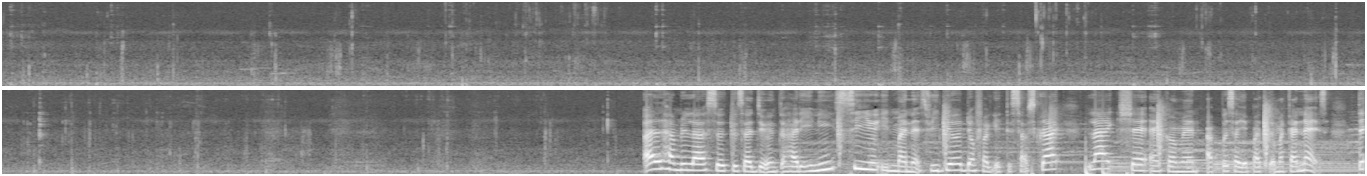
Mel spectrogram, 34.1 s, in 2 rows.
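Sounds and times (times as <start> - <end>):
chewing and mouth sounds: 0.0 - 24.8
steady low hum: 0.0 - 34.0.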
